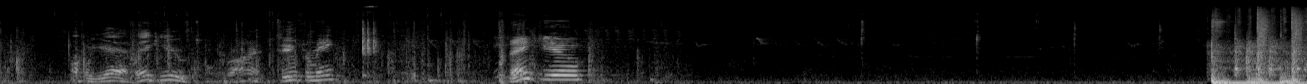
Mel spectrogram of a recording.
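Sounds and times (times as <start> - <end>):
faint bird chirping: 4.1 - 12.0.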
